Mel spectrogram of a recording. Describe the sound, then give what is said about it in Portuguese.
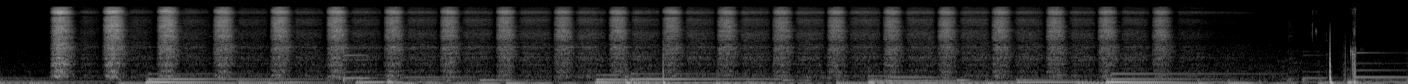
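Rapid, forceful breathing in and out through the nose during an energizing morning breathing exercise makes a long run of many sharp, evenly spaced breaths in steady rhythm over soft background music. “Mais um circuito, uma última vez, de 30 respirações. Inspirando intensamente pelo nariz e soltando pelo nariz.”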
